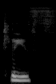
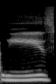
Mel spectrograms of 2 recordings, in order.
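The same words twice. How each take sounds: First: The word ends with an s sound. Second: The word ends with a z sound.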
